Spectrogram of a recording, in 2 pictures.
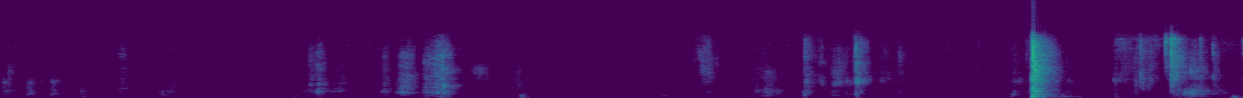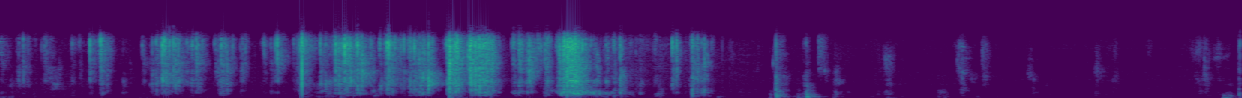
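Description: Trading-card pack wrapper crinkling and tearing as a pack is opened, with light clicks of the cards being handled. A single sharp knock comes about seven seconds in, and the crinkling is densest from about nine to thirteen seconds.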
